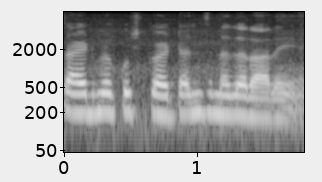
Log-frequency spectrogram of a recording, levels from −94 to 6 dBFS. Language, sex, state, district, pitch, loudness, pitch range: Hindi, female, Chhattisgarh, Raigarh, 195 Hz, -14 LUFS, 185-200 Hz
